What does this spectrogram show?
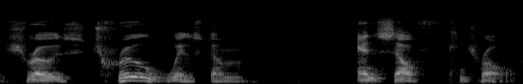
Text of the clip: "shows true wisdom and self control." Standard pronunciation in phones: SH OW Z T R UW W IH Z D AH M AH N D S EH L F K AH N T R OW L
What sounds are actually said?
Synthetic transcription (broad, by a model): SH OW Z T R UW W IH Z D AH M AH N S EH L F K N T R OW L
